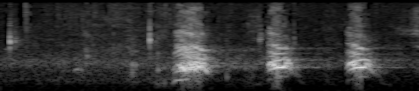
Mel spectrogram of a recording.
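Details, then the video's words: Two-month-old Fox Terrier puppy giving three short, sharp yips spaced roughly half a second apart, over a quiet background. "Fox Terrier Puppy"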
